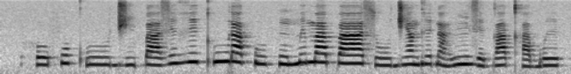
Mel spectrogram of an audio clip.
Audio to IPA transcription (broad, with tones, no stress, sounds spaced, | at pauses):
h o˨ f o˦ kʼ uː˨ d͡ʒ i˨ ɓ a˨ z ɪ˦ ɣ e˦ kʼ uː˦ ɾ a˦ k͡p uː˨ kʷ ũ˨ m e˦ m a˦ p aː˦ s uː˨ d͡ʒ ã˦ ɡ ɪ˦ ɗ ã˨ ɣ ĩ˦ z e˨ ɡ a˦ kʰ a˨ ɡʷ ɪ˦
